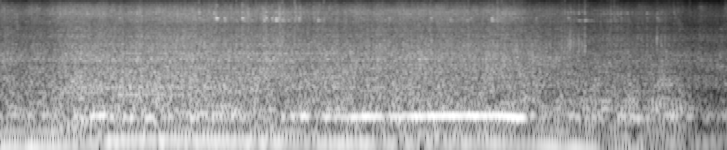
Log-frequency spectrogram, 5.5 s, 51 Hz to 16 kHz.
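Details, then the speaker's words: 1931 Ford Model A four-cylinder, just restarted after a shorted headlight wire blew the fuse: uneven, lumpy idle with stumbling beat and wavering drone; running rough, dirty distributor cap and points suspected. "yeah this is probably why it runs bad"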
